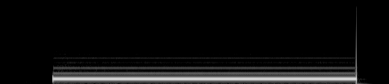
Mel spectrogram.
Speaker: so even if you can't hear the difference you can see the harmonic distortion for all three speakers so first here's the good speaker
